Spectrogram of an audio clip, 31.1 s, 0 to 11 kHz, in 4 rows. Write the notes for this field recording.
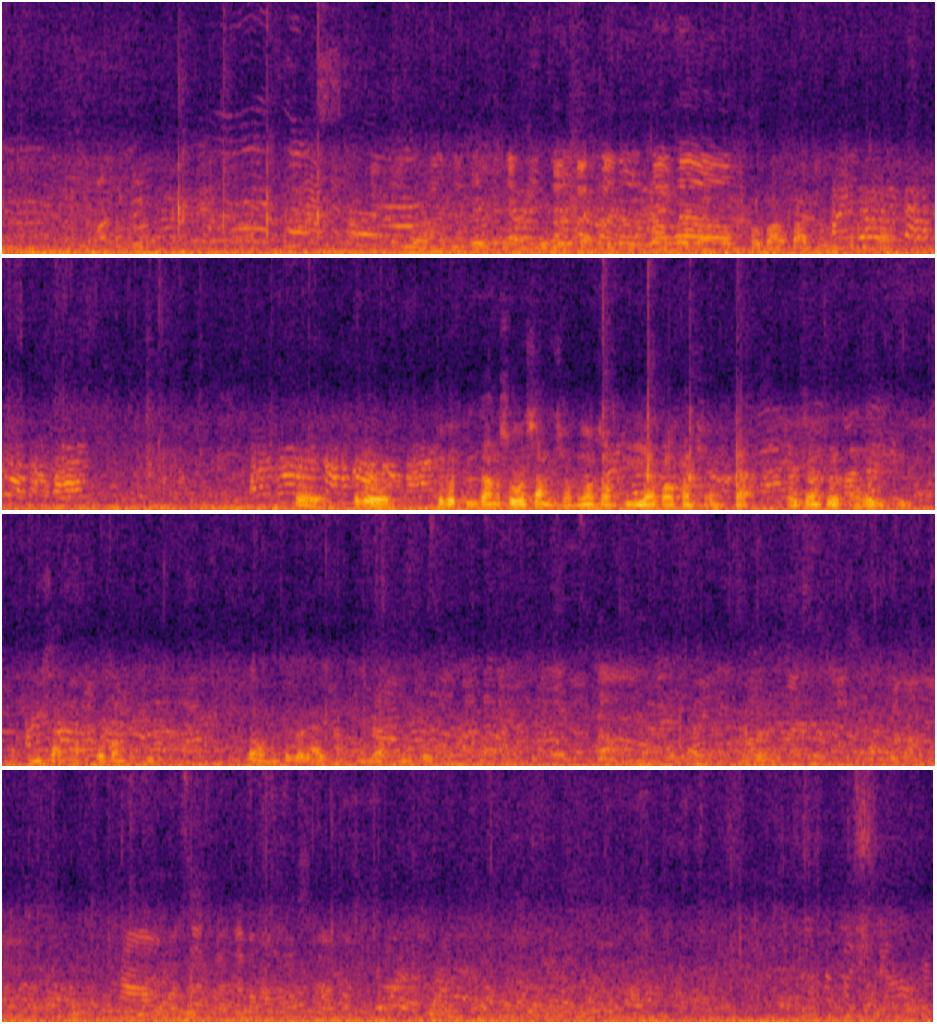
Night Market, Sony PCM D50 + Soundman OKM II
